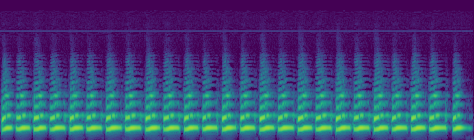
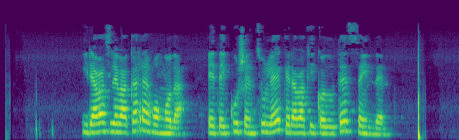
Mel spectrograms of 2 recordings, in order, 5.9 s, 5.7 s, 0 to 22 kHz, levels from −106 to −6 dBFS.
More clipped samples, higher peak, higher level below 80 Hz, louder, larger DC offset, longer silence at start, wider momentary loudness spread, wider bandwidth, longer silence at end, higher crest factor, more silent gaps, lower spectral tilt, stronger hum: neither; second, -16 dBFS vs 0 dBFS; second, under -90 dBFS vs -50 dBFS; second, -27 LUFS vs -20 LUFS; neither; second, 0 s vs 1.05 s; second, 2 LU vs 9 LU; second, 3.8 kHz vs 10.5 kHz; second, 0.05 s vs 0.45 s; second, 10 dB vs 20 dB; neither; about the same, -7 dB/octave vs -7 dB/octave; neither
